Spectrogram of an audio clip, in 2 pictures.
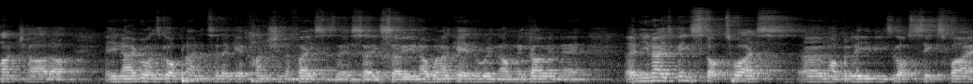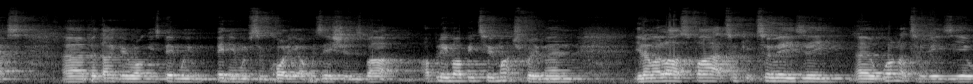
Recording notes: JD NXTGEN press conference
